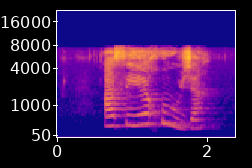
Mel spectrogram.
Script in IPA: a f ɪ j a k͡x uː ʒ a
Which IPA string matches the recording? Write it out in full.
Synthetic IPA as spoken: a s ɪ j e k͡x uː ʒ a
